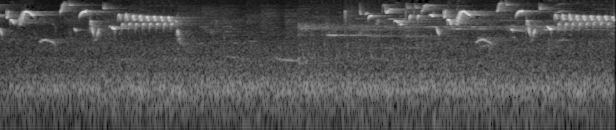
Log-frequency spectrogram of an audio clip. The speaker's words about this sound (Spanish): Las voces aflautadas del saltapared cejas canela repercuten en el bosque.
